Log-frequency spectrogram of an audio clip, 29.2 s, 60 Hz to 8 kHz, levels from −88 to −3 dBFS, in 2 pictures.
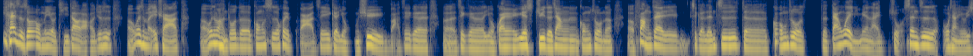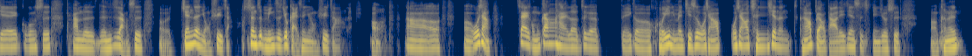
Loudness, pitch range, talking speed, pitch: -25 LUFS, 120-150 Hz, 310 characters per minute, 135 Hz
